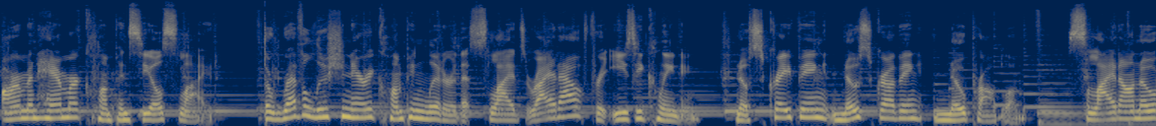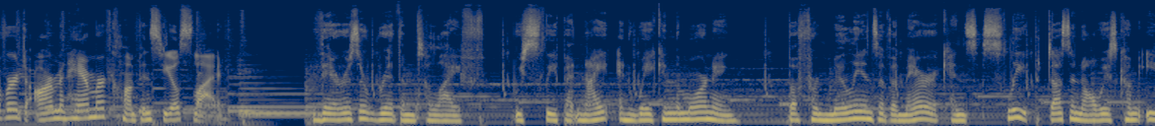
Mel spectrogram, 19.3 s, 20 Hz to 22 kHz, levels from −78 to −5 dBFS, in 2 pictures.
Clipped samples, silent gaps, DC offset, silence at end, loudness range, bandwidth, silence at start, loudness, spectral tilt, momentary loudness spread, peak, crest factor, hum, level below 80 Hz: under 0.1%; none; under 0.1%; 0 s; 2 LU; over 20 kHz; 0 s; -28 LUFS; -5 dB/octave; 8 LU; -12 dBFS; 16 dB; none; -62 dBFS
